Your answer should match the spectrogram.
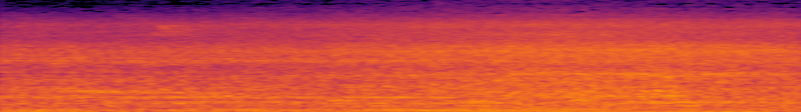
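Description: Steady background noise: a low hum with hiss and no distinct events.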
